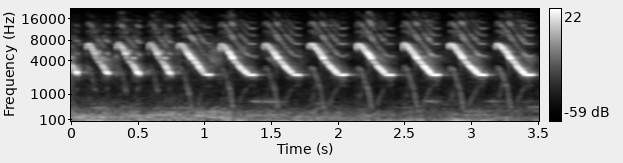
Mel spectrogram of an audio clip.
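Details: Canary singing a tutor song in the morning: long down-slurred whistled notes repeated steadily about three per second.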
